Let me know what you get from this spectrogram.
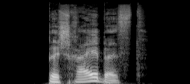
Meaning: second-person singular subjunctive I of beschreiben
- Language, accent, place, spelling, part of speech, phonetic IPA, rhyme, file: German, Germany, Berlin, beschreibest, verb, [bəˈʃʁaɪ̯bəst], -aɪ̯bəst, De-beschreibest.ogg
